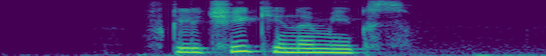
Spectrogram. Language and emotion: Russian, neutral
